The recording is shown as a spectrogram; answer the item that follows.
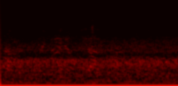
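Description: Steady open-air noise picked up by the camera's microphone, with faint, distant pitched calls over it.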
